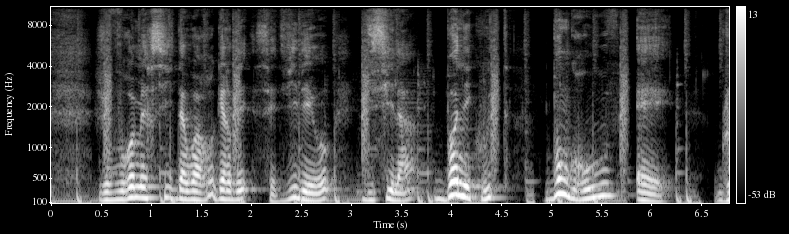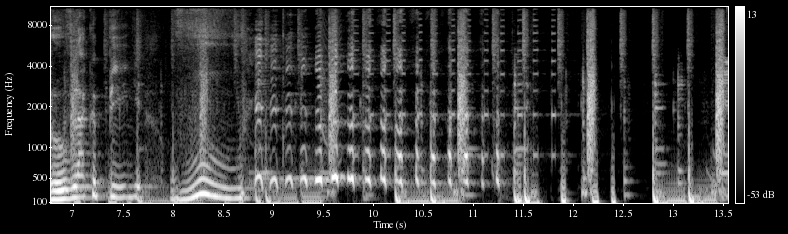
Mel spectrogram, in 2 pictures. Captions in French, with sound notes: Je vous remercie d’avoir regardé cette vidéo. D’ici là, bonne écoute, bon groove et… Groove Like a Pig (rires).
